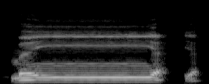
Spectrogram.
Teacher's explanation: Nun sukun bertemu ya, mudgham. Nunnya diidghamkan ke ya dan disertai dengung.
